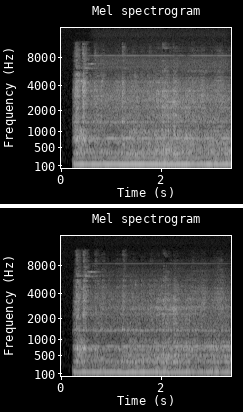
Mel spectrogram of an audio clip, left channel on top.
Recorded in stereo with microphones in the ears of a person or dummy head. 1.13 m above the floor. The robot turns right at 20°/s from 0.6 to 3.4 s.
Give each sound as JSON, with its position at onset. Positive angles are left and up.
{"t": 0.2, "sound": "a squeak", "azimuth_deg": 65, "distance_m": 2.5}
